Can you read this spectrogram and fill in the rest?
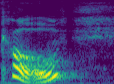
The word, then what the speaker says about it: KOV: They say, is it K-O-V or is it Cove? What is it? So it's pronounced Cove.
